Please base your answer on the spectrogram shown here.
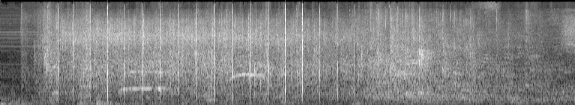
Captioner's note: applause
